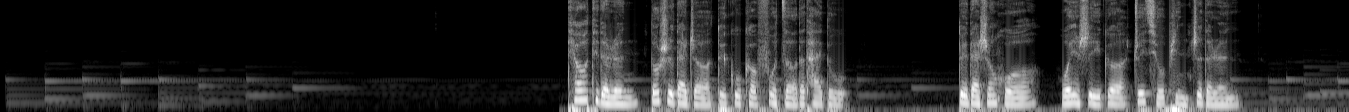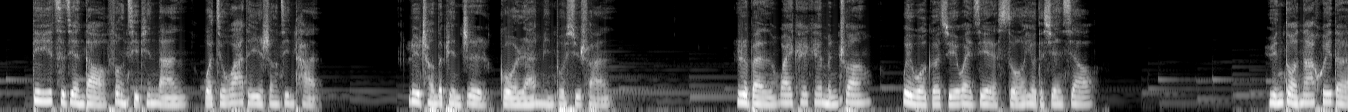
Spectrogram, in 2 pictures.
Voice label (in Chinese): 短视频旁白素人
